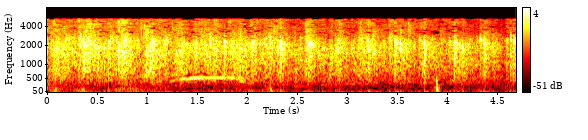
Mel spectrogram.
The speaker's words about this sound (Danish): Skal vi ikke lige klappe alle vores skuespillere?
